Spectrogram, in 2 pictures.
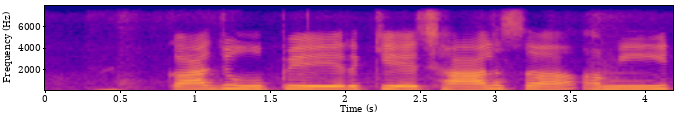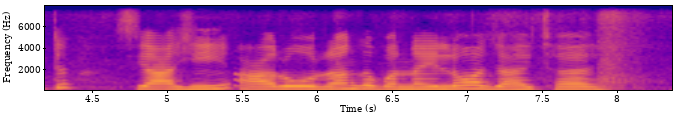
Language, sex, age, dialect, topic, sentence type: Maithili, female, 25-30, Angika, agriculture, statement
